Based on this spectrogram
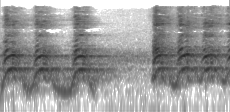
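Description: A dog barks in a quick run of short, yelping barks, each bark rising and falling in pitch. A brief pause follows, then another fast series of similar barks, loud and alone.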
